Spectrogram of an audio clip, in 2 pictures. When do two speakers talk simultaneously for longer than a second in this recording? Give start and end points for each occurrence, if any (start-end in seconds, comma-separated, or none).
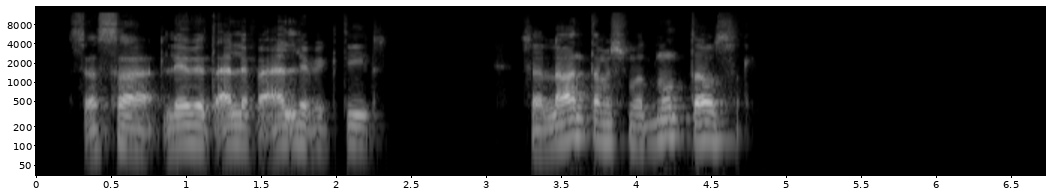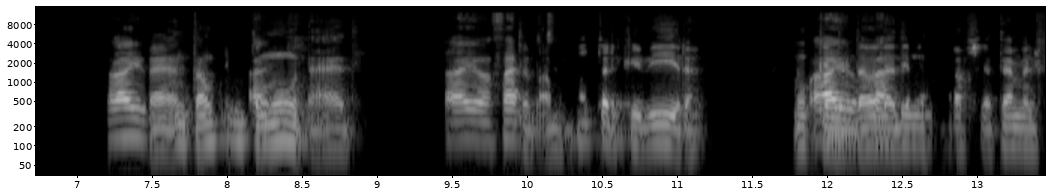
none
